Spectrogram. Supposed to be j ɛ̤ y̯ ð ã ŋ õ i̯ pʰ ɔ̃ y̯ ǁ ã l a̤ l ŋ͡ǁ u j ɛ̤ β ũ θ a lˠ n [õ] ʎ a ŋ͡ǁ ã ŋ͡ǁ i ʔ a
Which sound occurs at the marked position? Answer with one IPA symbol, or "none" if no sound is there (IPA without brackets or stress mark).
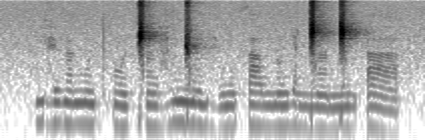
õ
